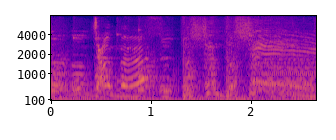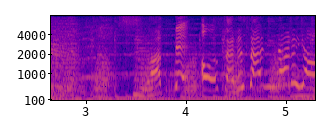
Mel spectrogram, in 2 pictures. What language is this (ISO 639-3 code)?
jpn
